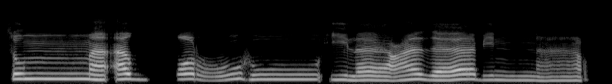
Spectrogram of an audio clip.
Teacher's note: Nah, kemudian huruf bod sukun tak boleh dipantulkan ya. Karena huruf dot itu punya sifat rokhawah, mengalir suara.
